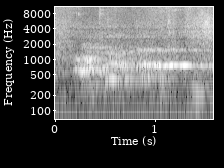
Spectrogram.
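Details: American Staffordshire Terrier giving one drawn-out, high, steady whine lasting over a second, slightly nasal, over faint background hiss.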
